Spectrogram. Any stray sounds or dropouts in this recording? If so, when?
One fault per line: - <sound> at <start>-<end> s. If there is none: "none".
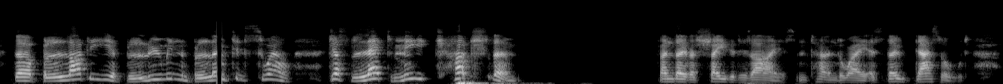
- dropout at 2.2-2.2 s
